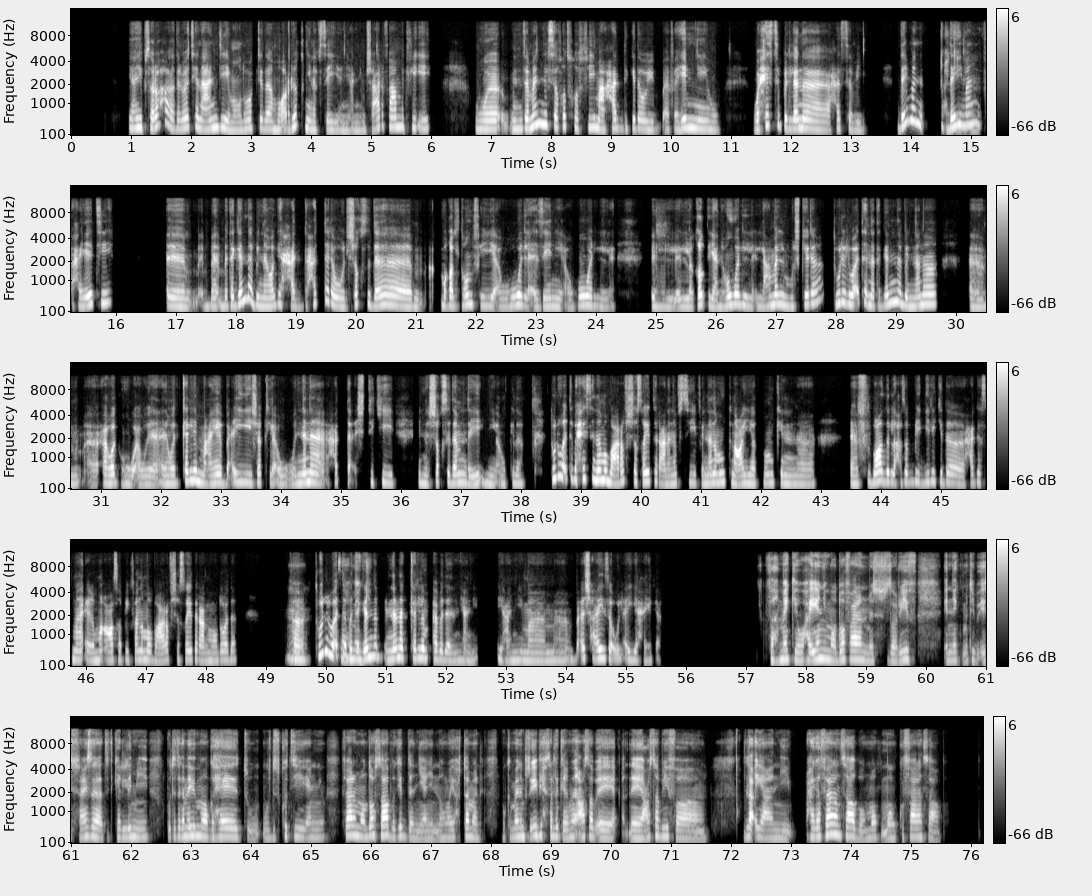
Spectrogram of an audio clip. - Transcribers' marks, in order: tsk
- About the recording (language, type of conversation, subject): Arabic, advice, إزاي أبطل أتجنب المواجهة عشان بخاف أفقد السيطرة على مشاعري؟
- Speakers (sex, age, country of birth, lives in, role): female, 20-24, Egypt, Portugal, advisor; female, 35-39, Egypt, Egypt, user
